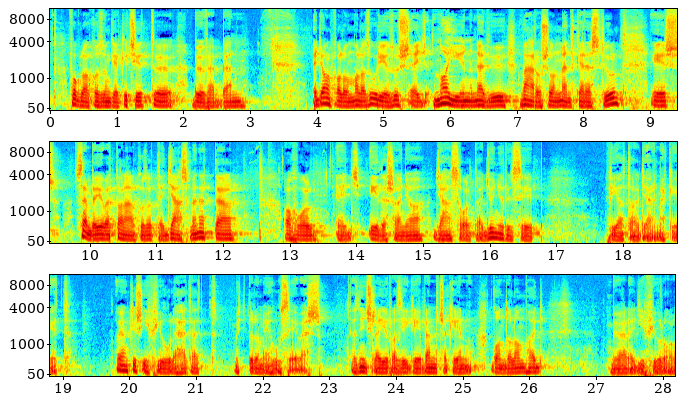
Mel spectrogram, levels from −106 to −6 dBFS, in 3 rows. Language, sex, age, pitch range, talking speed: Hungarian, male, 50-69, 85-115 Hz, 105 wpm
